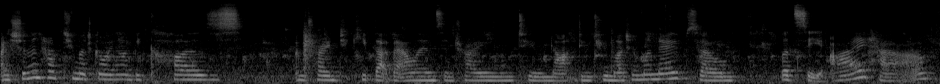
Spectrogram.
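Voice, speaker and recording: Soft-spoken and fairly slow, a woman at a medium pitch is heard with audible room echo and noticeable background noise. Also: lively intonation. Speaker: lifestyle vlogger. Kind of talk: casual vlog narration.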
